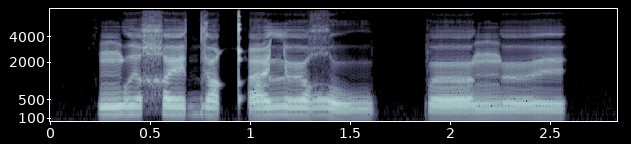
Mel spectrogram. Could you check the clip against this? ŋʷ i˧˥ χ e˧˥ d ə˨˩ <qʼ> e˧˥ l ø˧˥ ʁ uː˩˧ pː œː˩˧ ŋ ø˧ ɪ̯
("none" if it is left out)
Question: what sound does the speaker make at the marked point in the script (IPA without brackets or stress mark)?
qʼ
